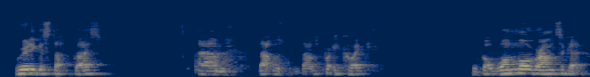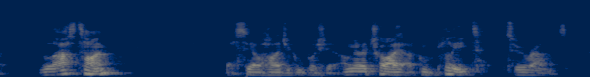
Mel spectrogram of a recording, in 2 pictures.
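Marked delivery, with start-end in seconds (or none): 0.2-9.3 breathless, panting, winded encouraging tone. Leading a workout between rounds, urging the group on, out of breath. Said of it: "you can hear I'm out of breath".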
